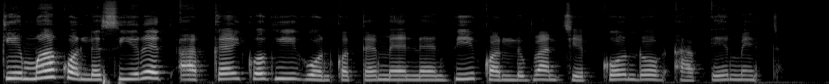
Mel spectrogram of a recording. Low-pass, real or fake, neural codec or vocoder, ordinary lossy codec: none; fake; codec, 44.1 kHz, 7.8 kbps, Pupu-Codec; none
